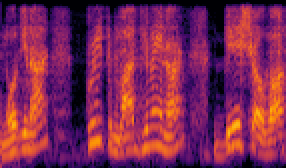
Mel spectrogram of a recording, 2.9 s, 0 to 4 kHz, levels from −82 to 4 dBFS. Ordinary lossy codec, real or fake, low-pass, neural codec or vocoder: none; fake; 3.6 kHz; codec, 32 kHz, 1.9 kbps, SNAC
